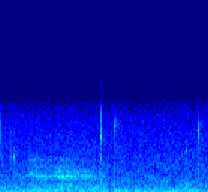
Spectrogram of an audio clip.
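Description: Near silence: room tone with a few faint clicks.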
